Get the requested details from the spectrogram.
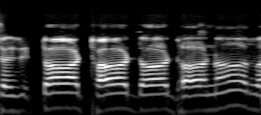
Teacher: जीभ को ऊपर की तरफ मोड़ दो और ऊपर जहाँ जीभ सटता है उसको हम मूर्धा कहते हैं। तो उस ट ठ ड ढ न र और मूर्धन्य स, इनका उच्चारण मूर्धा से होता है, तो इन्हें मूर्धन्य वर्ण कहते हैं।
